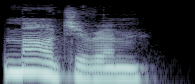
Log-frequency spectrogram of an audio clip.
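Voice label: "marjoram", English, British English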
